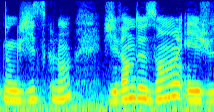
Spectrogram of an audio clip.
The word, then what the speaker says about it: Gisclon: Moi c'est Gisclon, donc on prononce le S et le C, donc Gisclon.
